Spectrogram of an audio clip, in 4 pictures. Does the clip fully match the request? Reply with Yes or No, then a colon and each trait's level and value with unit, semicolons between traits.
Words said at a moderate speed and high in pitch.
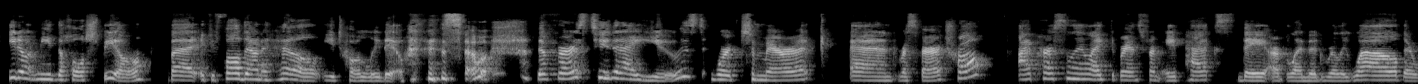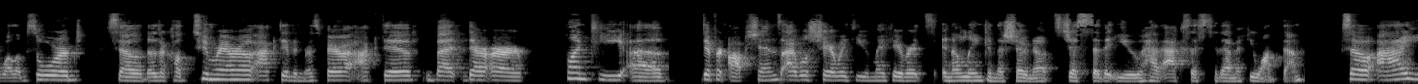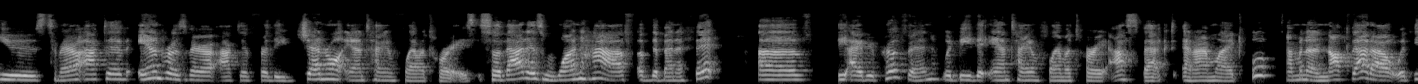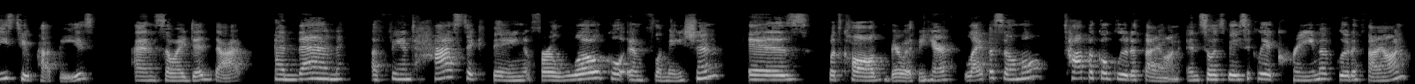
Yes: average, 165 wpm; high, 205 Hz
